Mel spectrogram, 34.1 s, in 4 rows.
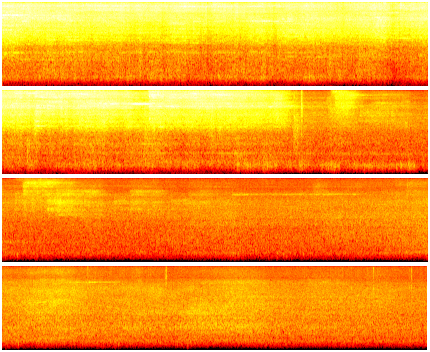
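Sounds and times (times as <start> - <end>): freight train wheels rushing: 0.0 - 21.9.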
